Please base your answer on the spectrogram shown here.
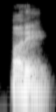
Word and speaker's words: whare: So we have our WH creating a f sound. We have an R. Again, in Te Reo Māori, we roll our R's. So whare.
